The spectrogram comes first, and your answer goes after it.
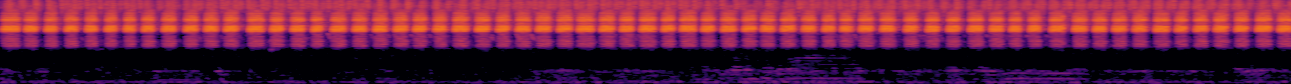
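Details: Cicadas on a summer morning keep up a piercing pulsed drone, about three beats per second, while faint low calls come and go beneath.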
